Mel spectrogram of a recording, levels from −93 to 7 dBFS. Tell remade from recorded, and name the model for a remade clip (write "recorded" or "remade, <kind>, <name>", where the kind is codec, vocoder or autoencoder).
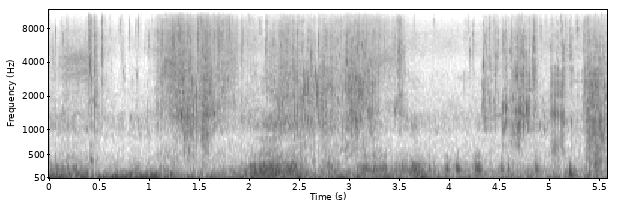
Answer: recorded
